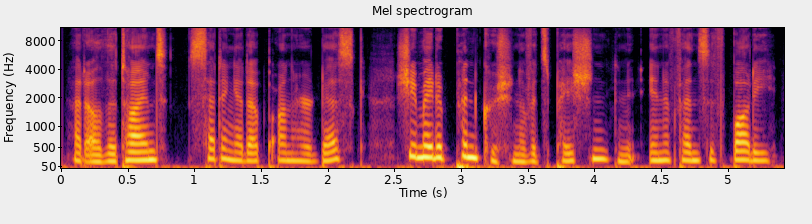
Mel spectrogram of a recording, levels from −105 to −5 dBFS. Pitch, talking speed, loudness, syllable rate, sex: 195 Hz, 210 wpm, -19 LUFS, 6.3 syllables/s, female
